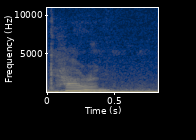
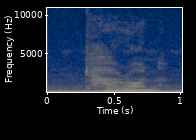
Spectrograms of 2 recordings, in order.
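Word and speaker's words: Charon: it's just as you described it only your pronunciation is a little off the name you heard wasn't karen it was c-h-a-r-o okay caron the ferryman of the dead okay helps the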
